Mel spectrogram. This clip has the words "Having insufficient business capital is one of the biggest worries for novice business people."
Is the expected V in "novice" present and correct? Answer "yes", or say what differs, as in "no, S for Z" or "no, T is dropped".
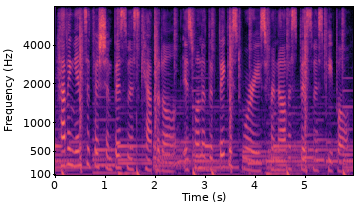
yes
